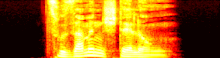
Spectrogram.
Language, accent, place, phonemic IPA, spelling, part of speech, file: German, Germany, Berlin, /tsuˈzamənˌʃtɛlʊŋ/, Zusammenstellung, noun, De-Zusammenstellung.ogg
- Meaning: composition, collocation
